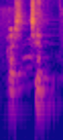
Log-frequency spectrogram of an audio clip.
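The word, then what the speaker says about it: कश्चित्: But kaschit, ta is half. Kaschit.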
